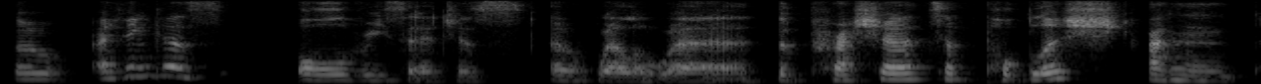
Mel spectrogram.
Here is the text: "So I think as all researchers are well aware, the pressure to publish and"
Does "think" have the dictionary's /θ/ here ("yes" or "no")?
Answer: yes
